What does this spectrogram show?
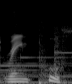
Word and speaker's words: Rainpuff: Pomu is crying, but her name is Rainpuff, but it's Rainpoof.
